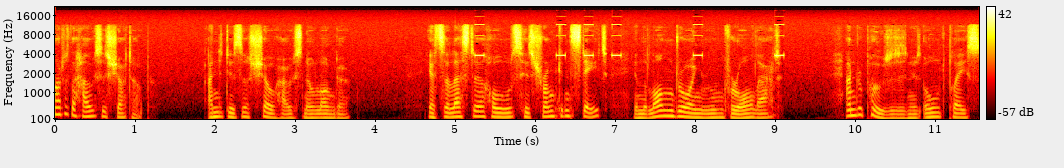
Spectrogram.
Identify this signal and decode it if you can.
Beep code, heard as a piezo beeper, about 3850 Hz, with speech in English. 1-3-1-1. In Phoenix BIOS tables: memory refresh test failure.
